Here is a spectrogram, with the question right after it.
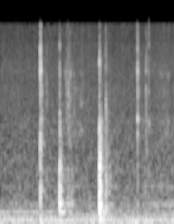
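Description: A solid pale green bar of soap is held in the hand while a pink-handled blade shaves thin curls off it. Four short, crisp scraping cuts stand out over a low background hum, each one quick and bright with almost no ring.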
